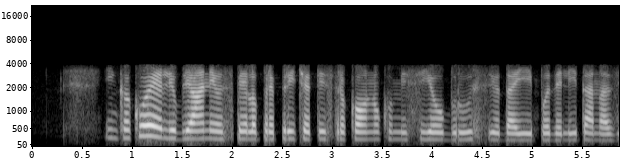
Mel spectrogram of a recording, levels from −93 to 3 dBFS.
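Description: Nothing in the speech stood out as a technical fault on listening.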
